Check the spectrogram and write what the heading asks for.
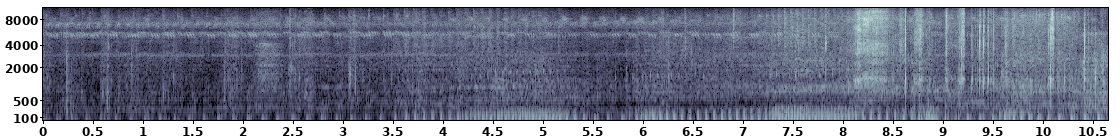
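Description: Motorcycle engine idling with a steady, fast low pulsing that grows louder about four seconds in and again near eight seconds. Near the end there is a short hiss and a few clicks.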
